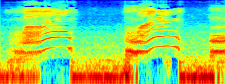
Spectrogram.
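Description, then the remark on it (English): Two drawn-out meows from Cookie the cat, with rising-then-falling whiny tones, the second slightly longer, over a low steady hum; no one speaks. “Not to forget Cookie the Cat, of course.”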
